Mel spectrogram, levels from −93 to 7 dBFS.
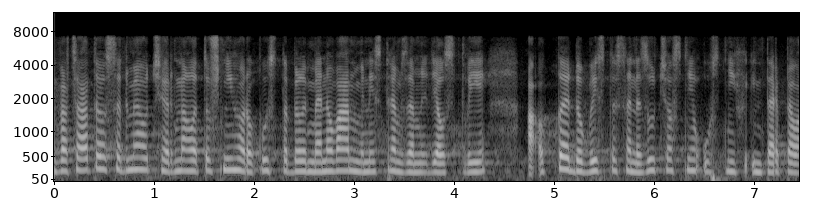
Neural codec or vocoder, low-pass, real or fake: codec, 16 kHz, 2 kbps, FunCodec, trained on Chinese and English, 25 frames a second; 7.2 kHz; fake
